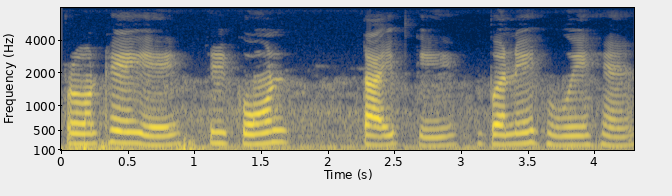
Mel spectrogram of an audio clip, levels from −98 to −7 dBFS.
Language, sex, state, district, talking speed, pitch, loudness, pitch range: Hindi, female, Punjab, Pathankot, 125 wpm, 195 Hz, -17 LUFS, 185-215 Hz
